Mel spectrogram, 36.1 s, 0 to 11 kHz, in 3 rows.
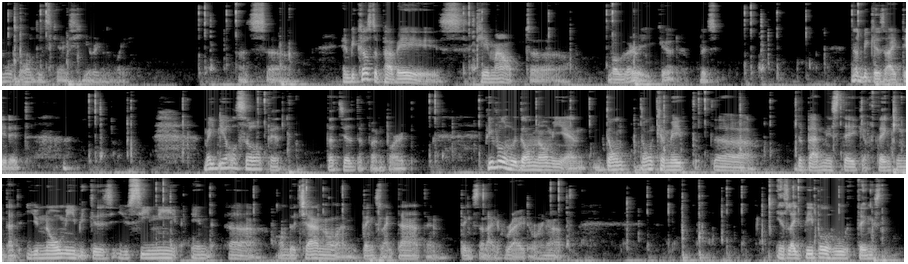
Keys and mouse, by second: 0.9 g, 3.0 right click, 3.7 g, 6.5 middle click, 8.4 g, 10.4 middle click, 11.4 right click, 13.9 middle click, 15.9 g, 18.4 middle click, 19.8 middle click, 20.6 shift+middle click, 22.3 middle click, 23.2 middle click, 23.9 g, 27.0 middle click, 28.4 middle click, 29.0 g, 32.7 middle click, 33.9 middle click, 34.9 middle click, 35.7 g.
